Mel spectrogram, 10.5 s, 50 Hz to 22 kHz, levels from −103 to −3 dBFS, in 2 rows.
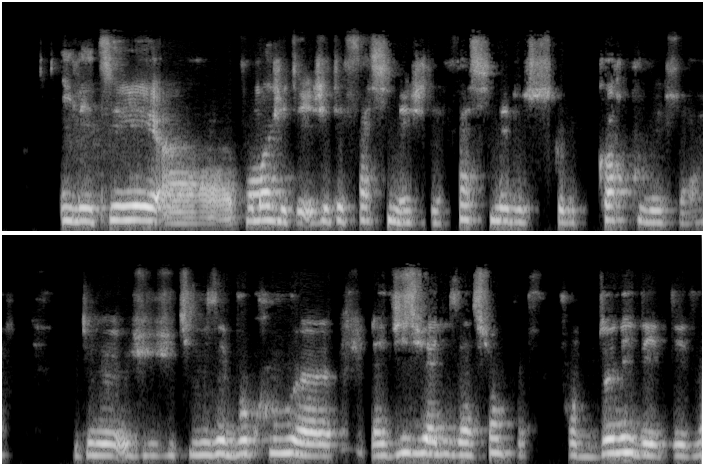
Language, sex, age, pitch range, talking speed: French, female, 20-39, 200-235 Hz, 150 wpm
